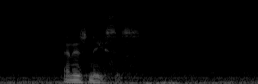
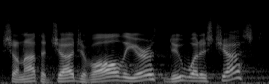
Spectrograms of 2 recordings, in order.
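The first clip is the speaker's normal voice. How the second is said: steady, raised reading voice; scripture reading; 3 semitones higher, 5 dB louder than usual. Acted. Preacher reads Genesis aloud to the congregation, steady reading voice. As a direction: read the Bible passage out to the congregation.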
